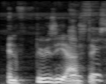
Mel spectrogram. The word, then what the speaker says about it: enthusiastic: That th can kind of trip you up a little bit.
